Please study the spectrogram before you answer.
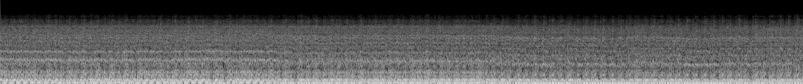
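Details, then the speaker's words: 2003 Honda RC51 SP2 V-twin, after repairing rodent-chewed wiring harness, warming up with airbox and sensors reconnected: loud, lumpy idle with raspy chuff each firing pulse, exhaust blowing where pipe joins rear-cylinder manifold, rowdy; small coolant leak also noted. "It is blowing out of the exhaust where it joins the exhaust manifold on the rear cylinder, and pretty rowdy. So I will definitely be taking a look at that, try and quieten it down."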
